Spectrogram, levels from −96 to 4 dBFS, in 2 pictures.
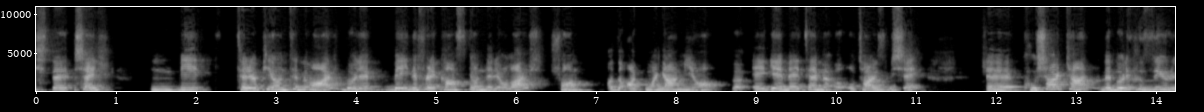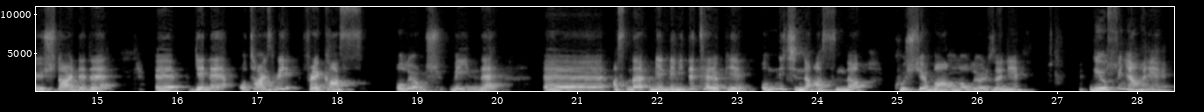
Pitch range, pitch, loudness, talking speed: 215-265 Hz, 230 Hz, -28 LUFS, 115 wpm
